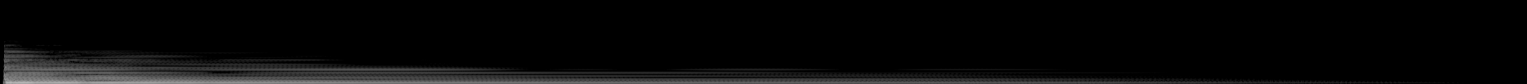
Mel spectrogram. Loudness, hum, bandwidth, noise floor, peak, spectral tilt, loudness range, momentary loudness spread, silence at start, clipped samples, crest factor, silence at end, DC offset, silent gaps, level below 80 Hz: -34 LUFS; none; 2.5 kHz; -84 dBFS; -16 dBFS; -11.5 dB/octave; 24 LU; 24 LU; 0.05 s; under 0.1%; 20 dB; 4.05 s; under 0.1%; none; -38 dBFS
